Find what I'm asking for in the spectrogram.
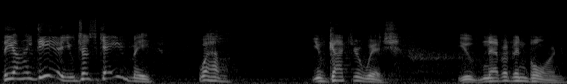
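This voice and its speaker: An earnest, fussy little guardian angel from a live radio play, naive and polite. His voice sits fairly high and swings about freely as he hesitates through his lines. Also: big pitch swings, unhurried, a bit bright, slight background noise. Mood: eager.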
